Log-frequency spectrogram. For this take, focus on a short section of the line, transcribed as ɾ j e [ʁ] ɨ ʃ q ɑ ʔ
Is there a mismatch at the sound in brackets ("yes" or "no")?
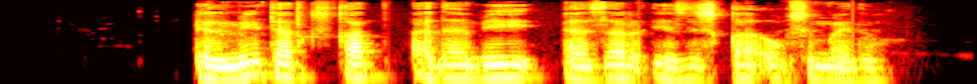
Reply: yes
